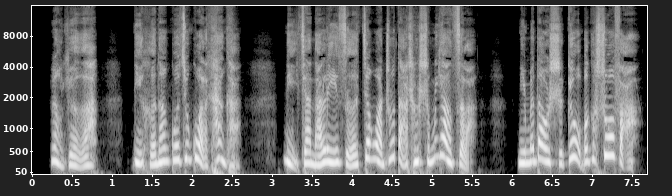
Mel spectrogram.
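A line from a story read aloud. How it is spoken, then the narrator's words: Loud clamoring. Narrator (Chinese): 汪兰却叫嚷了起来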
